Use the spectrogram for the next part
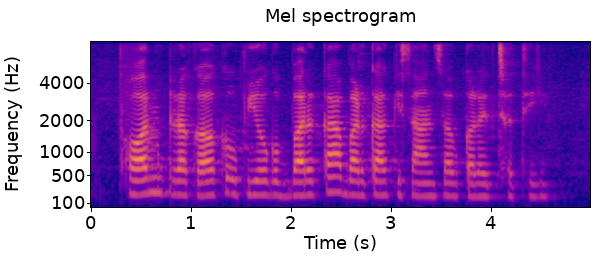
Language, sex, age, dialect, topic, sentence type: Maithili, male, 25-30, Southern/Standard, agriculture, statement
